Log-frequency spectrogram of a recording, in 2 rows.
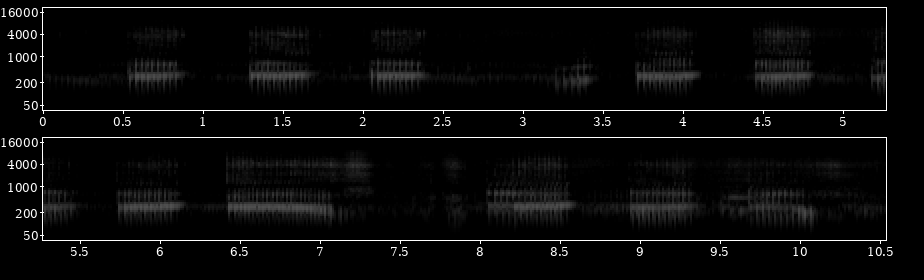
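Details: Steller sea lions at a haulout on 29 October 2017, seen on a live cam: a series of about a dozen short, hoarse, low roars, each under a second, coming in a loose irregular run with brief pauses between them.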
